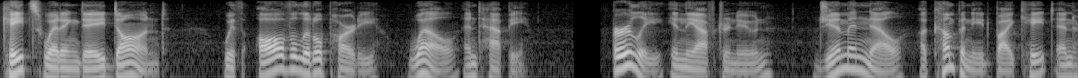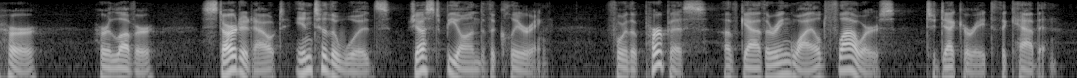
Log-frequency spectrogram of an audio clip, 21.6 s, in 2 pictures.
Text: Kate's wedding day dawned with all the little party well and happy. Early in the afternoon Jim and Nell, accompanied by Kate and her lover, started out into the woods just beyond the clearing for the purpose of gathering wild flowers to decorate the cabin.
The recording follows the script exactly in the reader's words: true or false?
false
